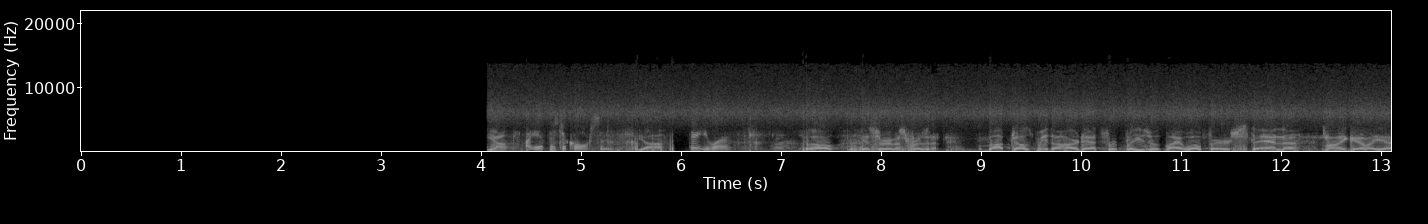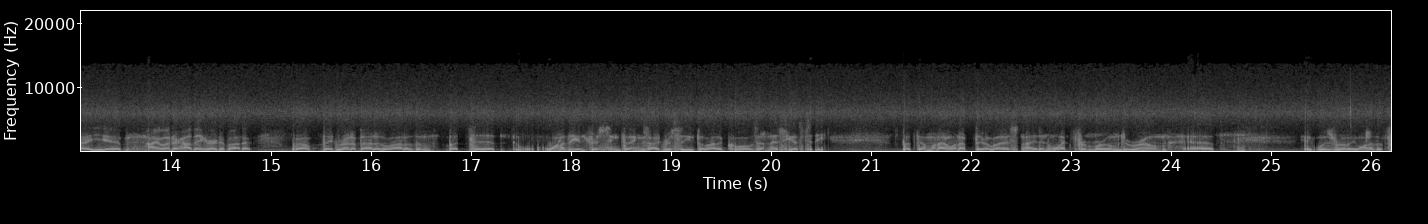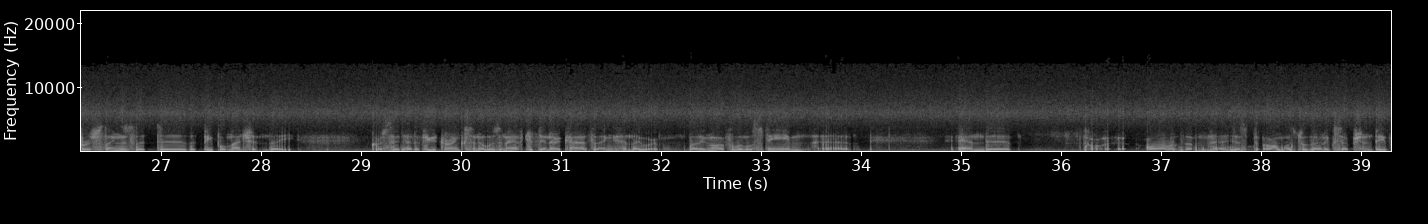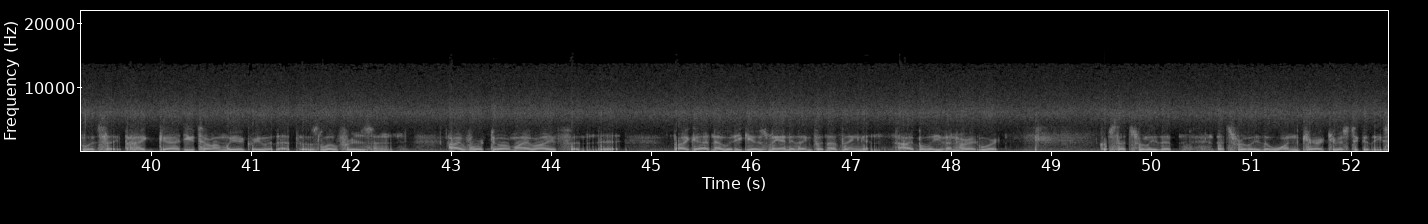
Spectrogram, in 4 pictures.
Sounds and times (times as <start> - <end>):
Speech: 4.1 - 20.6, 21.3 - 28.4, 29.1 - 34.0, 34.9 - 35.6, 36.2 - 48.5, 49.5 - 52.3.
